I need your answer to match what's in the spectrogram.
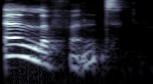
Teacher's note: And if you say the word elephant at home, elephant, you're going to notice that you're accenting that first syllable more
